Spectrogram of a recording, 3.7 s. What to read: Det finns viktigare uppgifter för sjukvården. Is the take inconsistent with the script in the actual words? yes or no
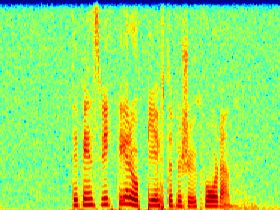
no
